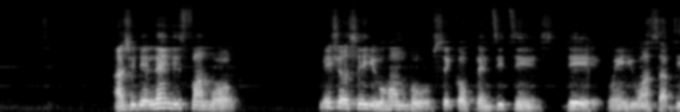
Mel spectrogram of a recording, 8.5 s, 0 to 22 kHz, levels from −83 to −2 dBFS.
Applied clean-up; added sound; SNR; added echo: neural mask model DeepFilterNet 3.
